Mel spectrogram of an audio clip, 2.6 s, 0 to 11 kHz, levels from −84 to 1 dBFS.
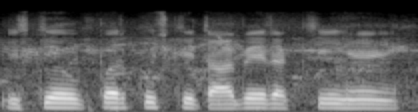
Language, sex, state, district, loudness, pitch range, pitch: Hindi, male, Uttar Pradesh, Lucknow, -15 LUFS, 125-140 Hz, 135 Hz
